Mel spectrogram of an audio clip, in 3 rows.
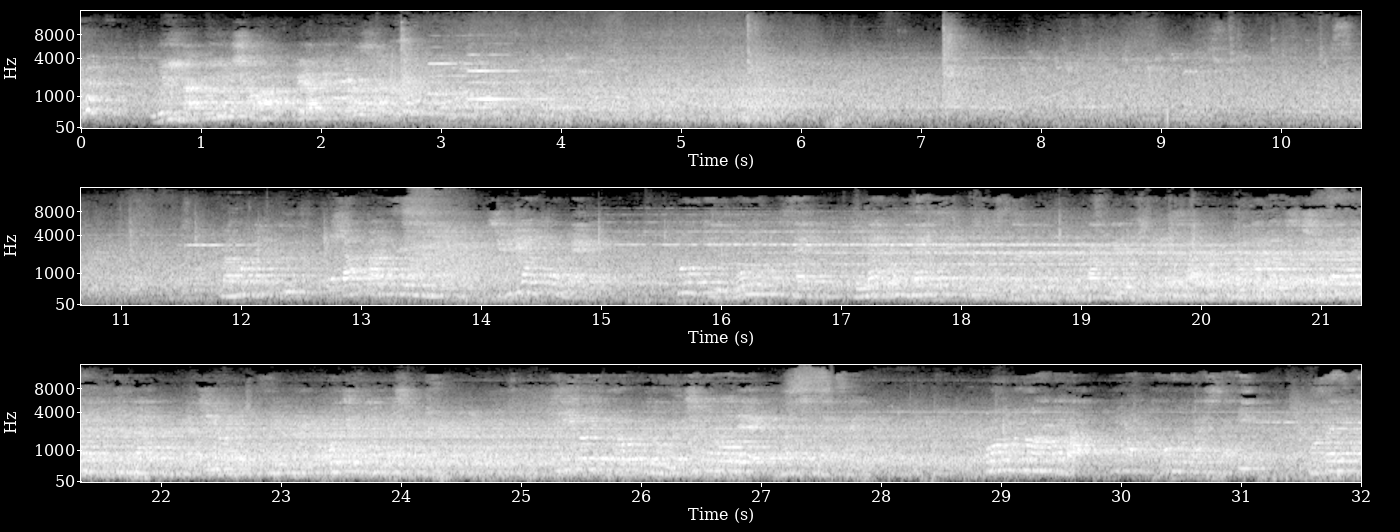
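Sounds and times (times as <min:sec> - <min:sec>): train doors sliding shut: 0:02.5 - 0:07.6.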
